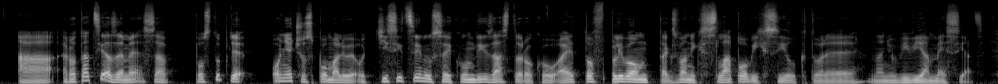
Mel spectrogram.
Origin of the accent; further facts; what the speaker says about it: Prešov and Košice, eastern Slovakia, Slovakia; sme z Prešova a Košic.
